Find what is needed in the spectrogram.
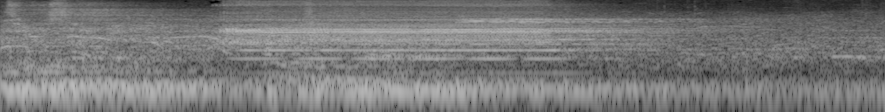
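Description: Arena horn at the scorer's table sounding once, a steady buzzing tone held for about a second and a half, over crowd murmur in a large gym; at this dead ball after a foul it signals a substitution.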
